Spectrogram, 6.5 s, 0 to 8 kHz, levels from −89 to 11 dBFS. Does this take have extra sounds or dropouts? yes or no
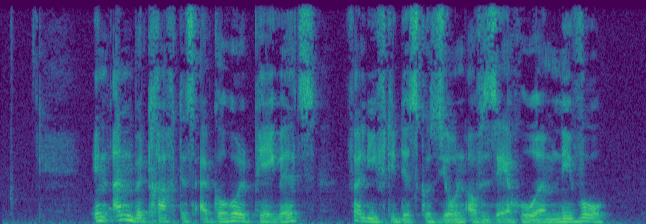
no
